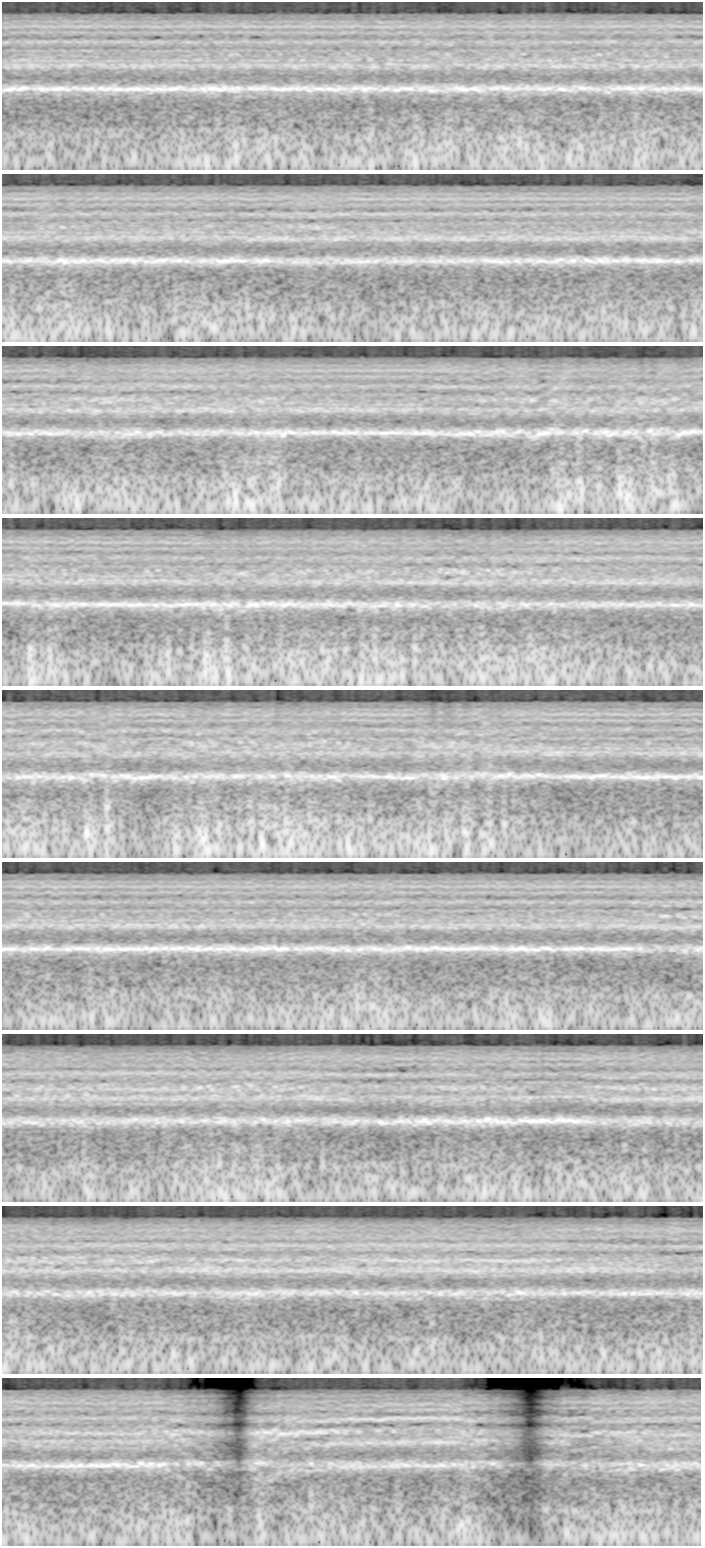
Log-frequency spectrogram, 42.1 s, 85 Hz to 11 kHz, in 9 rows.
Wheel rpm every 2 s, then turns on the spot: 230, 230, 230, 230, 230, 230, 220, 230, 220, 230, 220, 230, 230, 230, 210, 220, 220, 220, 220, 140, 160.
none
